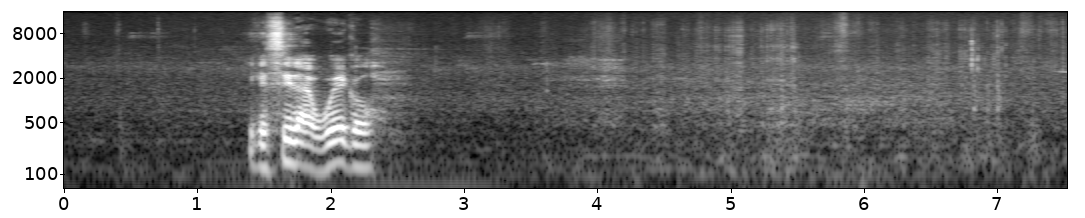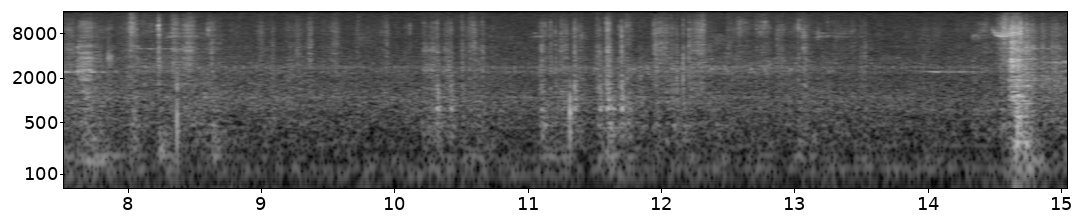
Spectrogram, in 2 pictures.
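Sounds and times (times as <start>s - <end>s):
plastic fitting clicks and rubbing: 4.2s - 13.7s.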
